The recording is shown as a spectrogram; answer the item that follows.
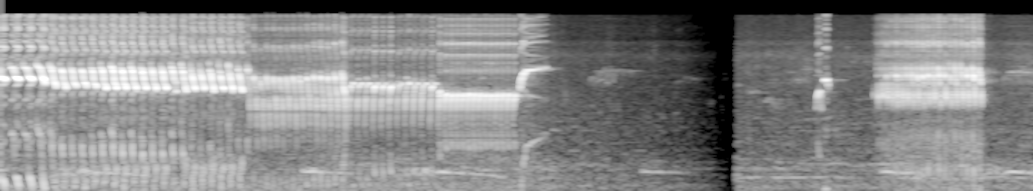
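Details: Canary in loud, continuous song: a long series of rapid rolling trills at changing pitches, a rising sweep, a near-silent gap, then another buzzy trill.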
